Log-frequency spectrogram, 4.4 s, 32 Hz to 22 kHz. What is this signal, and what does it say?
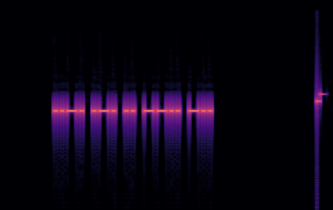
Morse code, heard as a keyed tone, about 27 wpm, 700 Hz. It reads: FRIZD
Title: Code Groups - 5 Letter:Numbers - 28wpm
